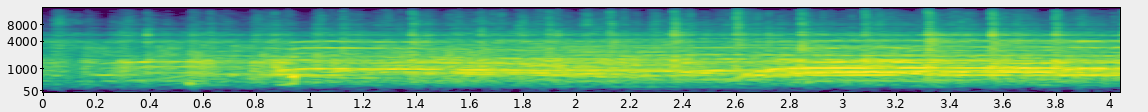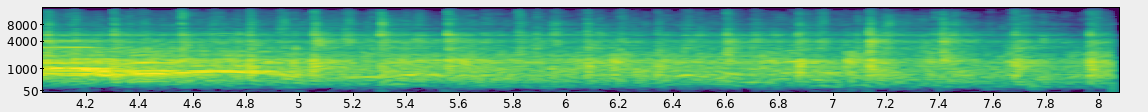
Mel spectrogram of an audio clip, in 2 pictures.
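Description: Audience at a monthly Queens community board meeting breaks into applause with cheers and chatter, a swelling roomful of clapping and voices that peaks midway and then tapers off.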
